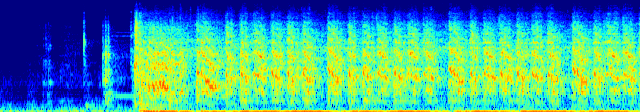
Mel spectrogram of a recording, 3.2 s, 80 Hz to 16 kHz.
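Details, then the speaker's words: Chrysler 300C Hemi, sat for a while, cylinder six misfire: uneven, lopsided cranking at about three beats a second with one cylinder offering no resistance; number six has zero compression. "Number six has got zero compression."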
